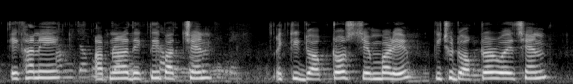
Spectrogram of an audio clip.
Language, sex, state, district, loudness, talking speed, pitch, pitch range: Bengali, female, West Bengal, Jhargram, -12 LUFS, 105 wpm, 280 Hz, 265-300 Hz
